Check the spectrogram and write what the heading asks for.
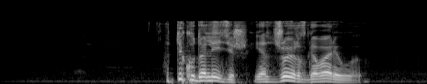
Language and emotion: Russian, angry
